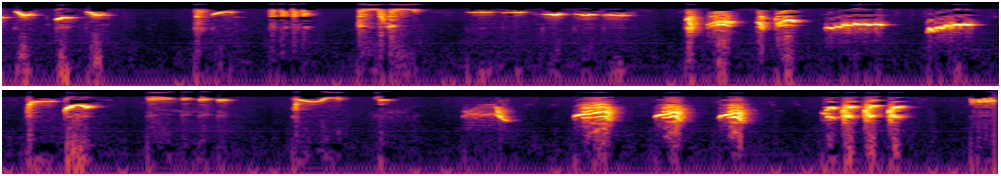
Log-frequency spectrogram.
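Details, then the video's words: Varied song of an Orange-headed thrush for song-contest practice: high thin whistles, scratchy notes and short warbled phrases tumbling one after another, ending in loud repeated chirps. "Suara Kicau Burung Anis Kembang"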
